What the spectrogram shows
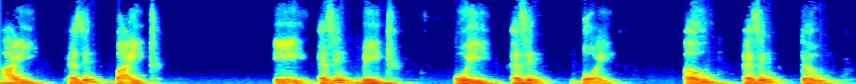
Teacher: These are 8 and these are diphthongs. So two vowel-like quality, they are coming together next to each other but in one syllable, because all these words are monosyllabic word.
